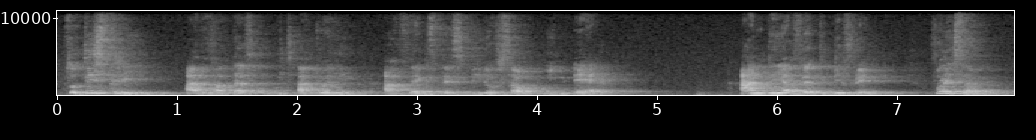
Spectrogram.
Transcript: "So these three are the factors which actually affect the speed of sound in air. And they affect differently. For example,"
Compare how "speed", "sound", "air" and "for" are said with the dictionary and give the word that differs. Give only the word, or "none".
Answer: sound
